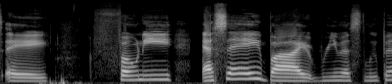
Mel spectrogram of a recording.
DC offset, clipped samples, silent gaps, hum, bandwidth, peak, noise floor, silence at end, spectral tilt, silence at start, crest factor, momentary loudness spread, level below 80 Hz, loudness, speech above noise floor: under 0.1%; under 0.1%; none; none; 19.5 kHz; -8 dBFS; -45 dBFS; 0 s; -2 dB/octave; 0 s; 16 dB; 12 LU; -52 dBFS; -21 LUFS; 23 dB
